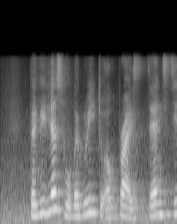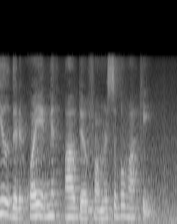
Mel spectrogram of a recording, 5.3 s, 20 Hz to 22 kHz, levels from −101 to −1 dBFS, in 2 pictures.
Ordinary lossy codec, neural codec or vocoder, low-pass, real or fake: none; codec, 16 kHz, 0.5 kbps, FunCodec, trained on Chinese and English, 25 frames a second; none; fake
